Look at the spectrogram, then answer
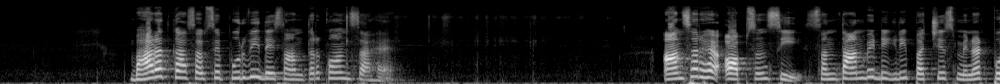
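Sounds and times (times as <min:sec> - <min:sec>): stylus scratching on surface: 0:03.6 - 0:06.2.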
